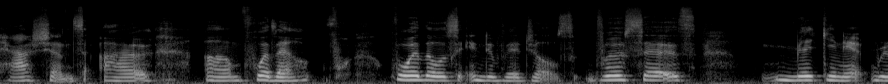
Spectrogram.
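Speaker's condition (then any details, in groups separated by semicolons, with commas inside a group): Cerebral palsy; very mild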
